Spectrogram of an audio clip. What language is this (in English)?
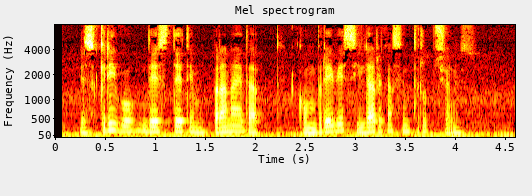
Spanish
